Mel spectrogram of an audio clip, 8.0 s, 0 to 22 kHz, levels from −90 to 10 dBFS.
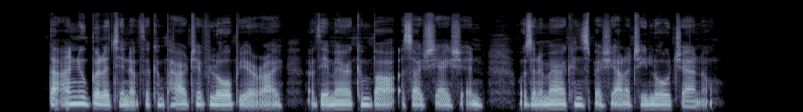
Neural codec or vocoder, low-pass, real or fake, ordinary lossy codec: none; 14.4 kHz; real; none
